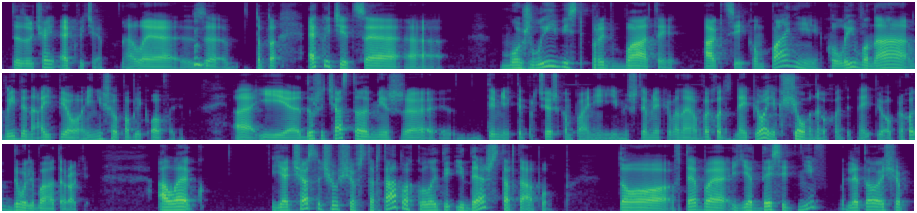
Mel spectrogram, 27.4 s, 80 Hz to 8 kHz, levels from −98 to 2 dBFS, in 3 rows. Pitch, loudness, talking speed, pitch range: 125 Hz, -30 LUFS, 165 wpm, 110-140 Hz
